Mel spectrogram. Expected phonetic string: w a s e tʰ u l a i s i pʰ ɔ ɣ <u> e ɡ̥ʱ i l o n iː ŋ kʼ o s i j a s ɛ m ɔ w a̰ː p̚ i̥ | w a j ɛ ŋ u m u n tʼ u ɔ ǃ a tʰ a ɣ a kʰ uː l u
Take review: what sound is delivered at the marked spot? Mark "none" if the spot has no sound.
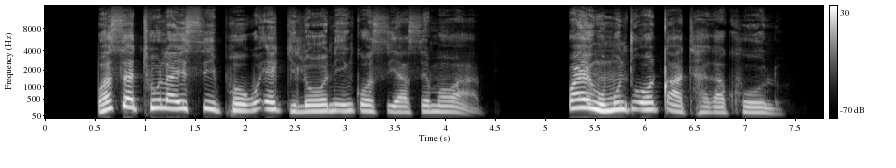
u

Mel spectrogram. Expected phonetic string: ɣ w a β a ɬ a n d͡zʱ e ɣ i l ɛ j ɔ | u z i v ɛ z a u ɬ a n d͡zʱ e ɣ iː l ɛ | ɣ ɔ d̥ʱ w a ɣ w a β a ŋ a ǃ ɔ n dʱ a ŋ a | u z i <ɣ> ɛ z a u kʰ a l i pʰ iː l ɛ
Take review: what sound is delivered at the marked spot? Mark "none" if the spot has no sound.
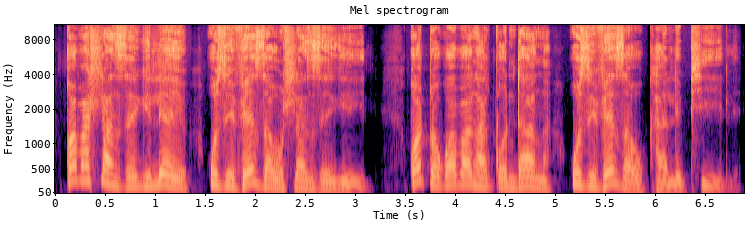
v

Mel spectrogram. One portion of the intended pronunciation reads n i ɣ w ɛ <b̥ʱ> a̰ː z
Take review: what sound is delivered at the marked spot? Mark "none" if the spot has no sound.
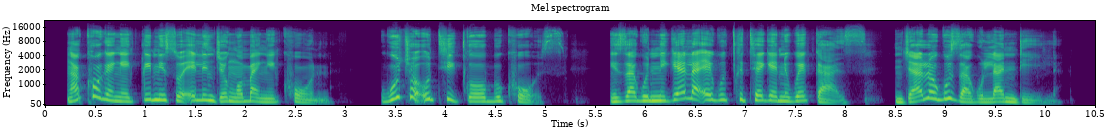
ɡ̥ʱ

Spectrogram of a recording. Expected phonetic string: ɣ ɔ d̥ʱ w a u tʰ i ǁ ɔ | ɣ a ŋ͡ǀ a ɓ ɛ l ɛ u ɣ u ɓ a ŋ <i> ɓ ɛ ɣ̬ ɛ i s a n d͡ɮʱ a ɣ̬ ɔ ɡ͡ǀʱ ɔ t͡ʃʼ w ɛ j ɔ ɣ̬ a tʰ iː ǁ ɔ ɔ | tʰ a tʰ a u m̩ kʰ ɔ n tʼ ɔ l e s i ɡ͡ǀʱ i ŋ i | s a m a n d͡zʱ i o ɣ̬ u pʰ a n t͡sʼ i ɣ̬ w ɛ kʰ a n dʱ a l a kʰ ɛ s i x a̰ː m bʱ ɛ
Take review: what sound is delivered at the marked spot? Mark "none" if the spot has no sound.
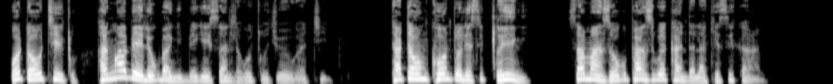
i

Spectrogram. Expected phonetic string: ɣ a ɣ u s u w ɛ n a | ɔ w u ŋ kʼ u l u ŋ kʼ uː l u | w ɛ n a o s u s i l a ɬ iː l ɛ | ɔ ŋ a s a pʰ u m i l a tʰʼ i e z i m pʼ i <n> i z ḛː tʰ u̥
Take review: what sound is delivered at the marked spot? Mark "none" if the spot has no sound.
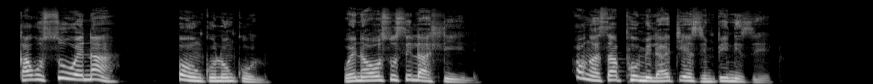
n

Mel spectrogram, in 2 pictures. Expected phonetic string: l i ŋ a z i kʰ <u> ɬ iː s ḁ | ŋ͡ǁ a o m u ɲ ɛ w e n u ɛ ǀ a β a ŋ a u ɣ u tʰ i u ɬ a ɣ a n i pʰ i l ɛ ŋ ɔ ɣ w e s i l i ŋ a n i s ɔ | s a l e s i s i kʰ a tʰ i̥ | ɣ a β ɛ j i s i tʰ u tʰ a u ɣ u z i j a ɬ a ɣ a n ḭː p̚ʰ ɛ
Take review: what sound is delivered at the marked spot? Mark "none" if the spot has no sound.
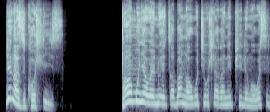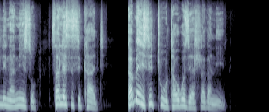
o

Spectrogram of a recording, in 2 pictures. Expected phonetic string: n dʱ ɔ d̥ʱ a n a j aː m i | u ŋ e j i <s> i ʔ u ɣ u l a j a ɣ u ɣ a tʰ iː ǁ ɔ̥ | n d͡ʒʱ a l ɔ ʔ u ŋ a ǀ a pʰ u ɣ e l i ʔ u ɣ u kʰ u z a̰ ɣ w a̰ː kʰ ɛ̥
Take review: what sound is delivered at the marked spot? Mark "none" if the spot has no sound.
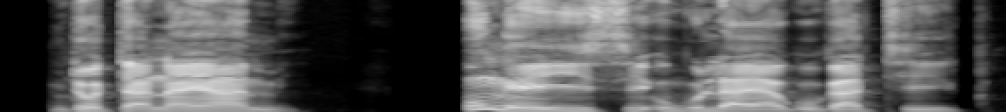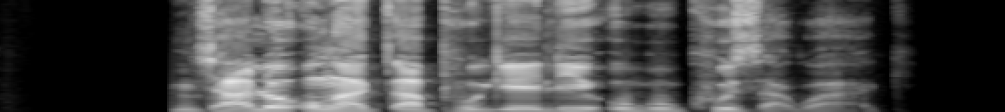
s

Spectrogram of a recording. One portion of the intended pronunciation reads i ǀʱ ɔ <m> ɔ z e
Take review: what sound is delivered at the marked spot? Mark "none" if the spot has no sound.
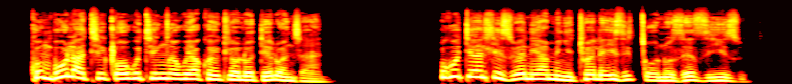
n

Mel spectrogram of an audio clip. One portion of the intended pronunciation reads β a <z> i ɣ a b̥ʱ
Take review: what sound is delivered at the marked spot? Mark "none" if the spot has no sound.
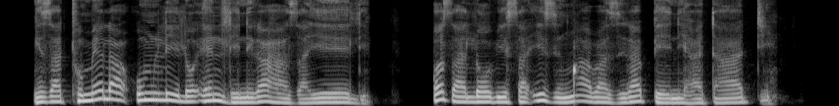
z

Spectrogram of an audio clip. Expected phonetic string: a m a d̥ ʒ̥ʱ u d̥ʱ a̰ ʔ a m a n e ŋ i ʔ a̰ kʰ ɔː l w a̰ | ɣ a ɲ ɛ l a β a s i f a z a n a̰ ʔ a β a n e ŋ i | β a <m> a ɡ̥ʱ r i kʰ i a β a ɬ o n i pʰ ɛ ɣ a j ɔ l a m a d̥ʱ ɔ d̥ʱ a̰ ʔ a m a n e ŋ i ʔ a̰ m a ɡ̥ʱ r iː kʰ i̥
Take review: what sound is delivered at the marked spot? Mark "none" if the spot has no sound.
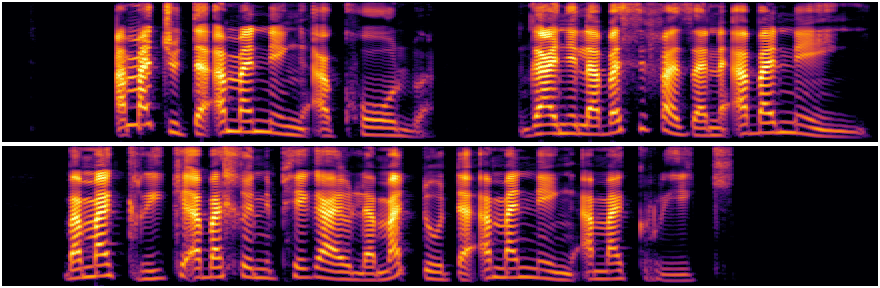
m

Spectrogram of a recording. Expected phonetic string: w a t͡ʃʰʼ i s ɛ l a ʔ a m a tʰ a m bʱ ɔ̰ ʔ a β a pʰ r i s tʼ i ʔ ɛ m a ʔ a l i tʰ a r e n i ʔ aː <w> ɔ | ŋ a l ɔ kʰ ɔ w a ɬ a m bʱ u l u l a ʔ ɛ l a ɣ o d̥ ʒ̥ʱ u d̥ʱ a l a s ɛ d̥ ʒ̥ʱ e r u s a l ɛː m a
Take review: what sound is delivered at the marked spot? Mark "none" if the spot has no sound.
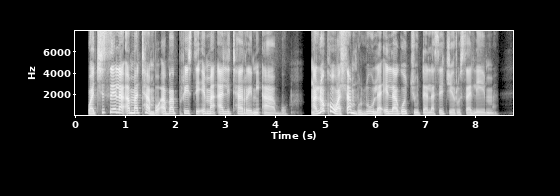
β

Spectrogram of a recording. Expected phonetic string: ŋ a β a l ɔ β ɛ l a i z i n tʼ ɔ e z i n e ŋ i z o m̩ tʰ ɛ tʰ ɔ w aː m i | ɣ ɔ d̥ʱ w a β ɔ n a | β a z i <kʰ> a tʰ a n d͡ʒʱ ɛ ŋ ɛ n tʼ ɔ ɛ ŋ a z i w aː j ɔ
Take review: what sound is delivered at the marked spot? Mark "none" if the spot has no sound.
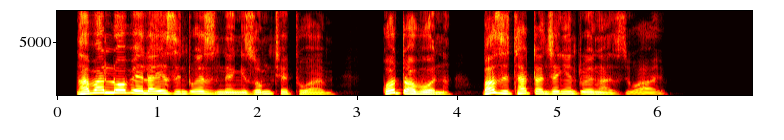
tʰ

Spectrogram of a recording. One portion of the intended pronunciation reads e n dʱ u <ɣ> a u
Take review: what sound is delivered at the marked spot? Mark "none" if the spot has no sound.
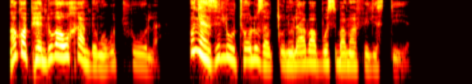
ɣ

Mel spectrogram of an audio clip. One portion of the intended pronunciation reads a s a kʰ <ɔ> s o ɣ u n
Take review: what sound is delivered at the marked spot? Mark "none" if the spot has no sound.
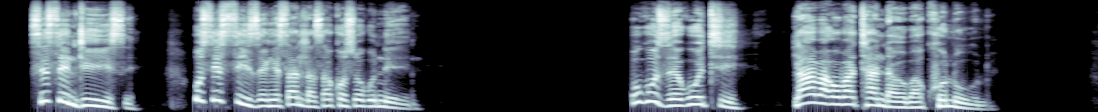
ɔ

